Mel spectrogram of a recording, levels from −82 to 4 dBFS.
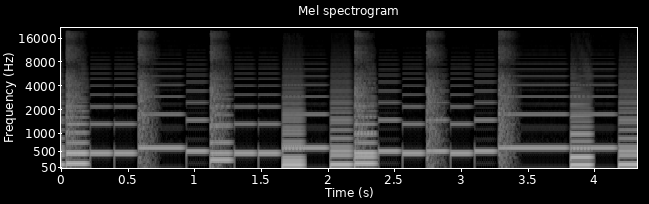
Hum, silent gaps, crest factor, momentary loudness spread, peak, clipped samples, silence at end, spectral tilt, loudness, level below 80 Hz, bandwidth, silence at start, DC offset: none; none; 12 dB; 8 LU; -16 dBFS; under 0.1%; 0 s; -6.5 dB/octave; -29 LUFS; -52 dBFS; 19.5 kHz; 0 s; under 0.1%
